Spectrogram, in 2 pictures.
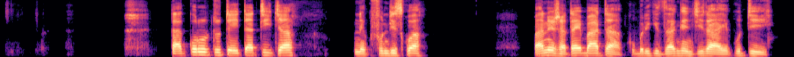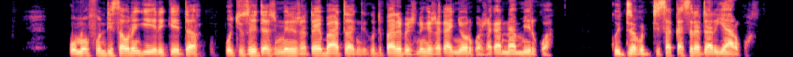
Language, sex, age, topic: Ndau, male, 25-35, education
